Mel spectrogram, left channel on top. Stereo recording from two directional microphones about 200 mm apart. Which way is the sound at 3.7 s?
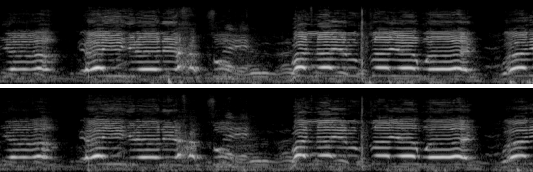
5° right (ahead or behind).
